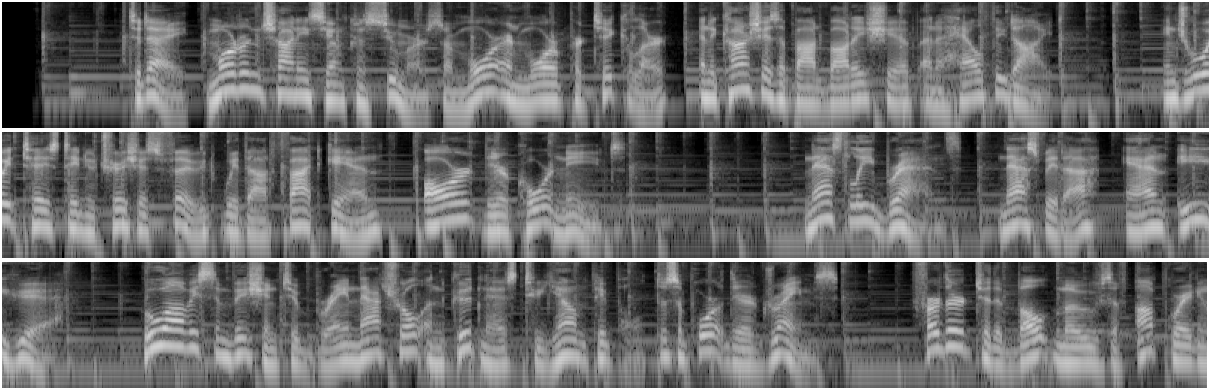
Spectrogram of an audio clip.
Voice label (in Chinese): 男 英文; 雀巢品牌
